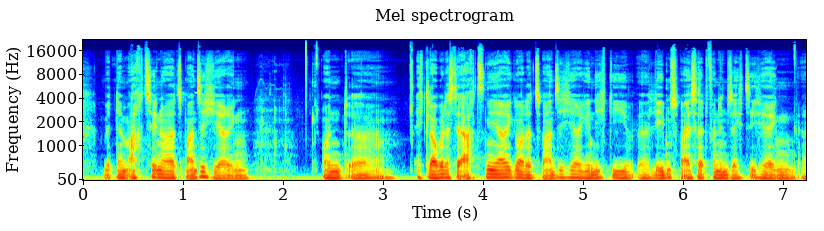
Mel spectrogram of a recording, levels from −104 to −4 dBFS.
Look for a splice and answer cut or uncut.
cut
